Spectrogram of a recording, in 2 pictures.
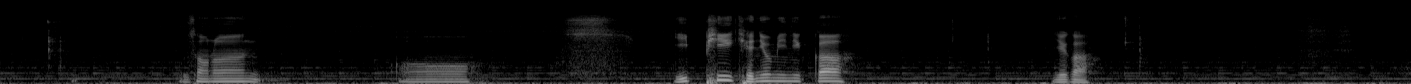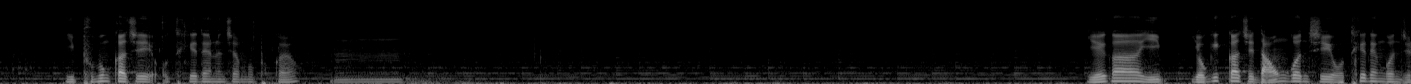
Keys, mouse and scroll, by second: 1.4 click, 2.1 middle click, 3.3 scroll up 1, 6.7 scroll down 1, 8.4 middle click, 9.6 shift+middle click, 11.6-14.1 scroll up 1, 14.1-15.3 middle drag, 15.3 scroll down 1, 15.9 shift+middle click, 16.2 scroll down 1, 16.7 shift+middle click, 17.6 scroll up 1, 18.9-28.2 middle drag.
